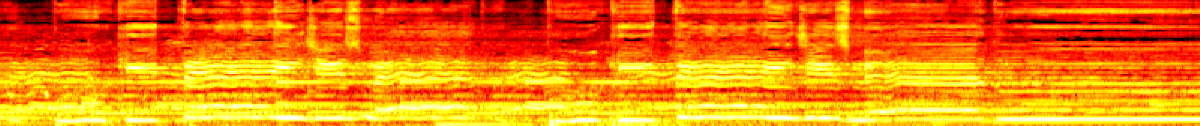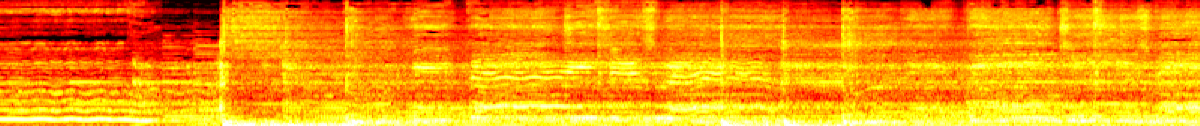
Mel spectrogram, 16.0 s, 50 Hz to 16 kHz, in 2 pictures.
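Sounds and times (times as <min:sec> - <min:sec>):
person singing: 0:00.0 - 0:09.4, 0:10.2 - 0:16.0
drums and bass: 0:09.4 - 0:16.0.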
